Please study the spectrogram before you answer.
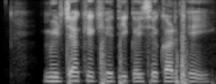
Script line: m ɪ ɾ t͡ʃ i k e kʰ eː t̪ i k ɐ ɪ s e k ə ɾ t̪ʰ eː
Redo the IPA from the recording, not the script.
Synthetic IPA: m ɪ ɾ t͡ʃ a k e kʰ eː t̪ i k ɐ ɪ s e k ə ɾ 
